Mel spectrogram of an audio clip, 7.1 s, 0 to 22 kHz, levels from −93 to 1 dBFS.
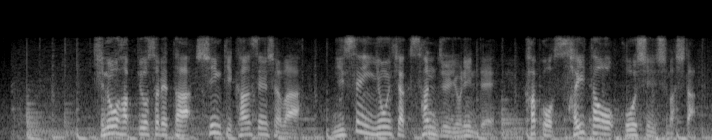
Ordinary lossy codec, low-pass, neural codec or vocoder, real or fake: Opus, 32 kbps; 7.2 kHz; none; real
